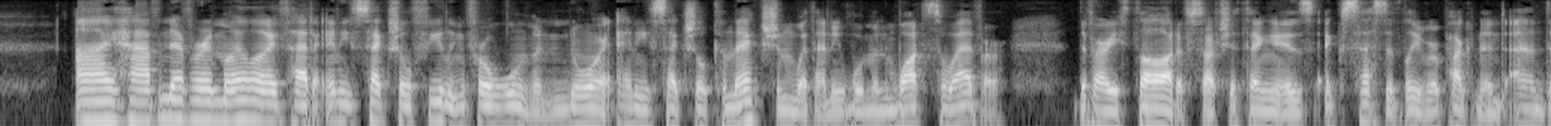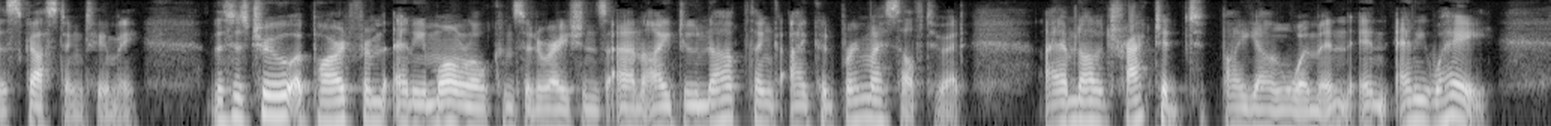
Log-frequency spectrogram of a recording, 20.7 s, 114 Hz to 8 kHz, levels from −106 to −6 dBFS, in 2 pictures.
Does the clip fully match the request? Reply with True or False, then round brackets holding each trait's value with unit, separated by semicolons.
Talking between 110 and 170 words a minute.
False (185 wpm)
